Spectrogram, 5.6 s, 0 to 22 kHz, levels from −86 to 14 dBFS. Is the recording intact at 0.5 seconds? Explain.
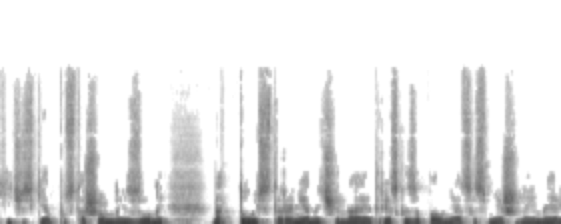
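Yes, the speech at 0.5 seconds is intact, with no dropout, click, distortion or other fault to be heard at that moment.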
